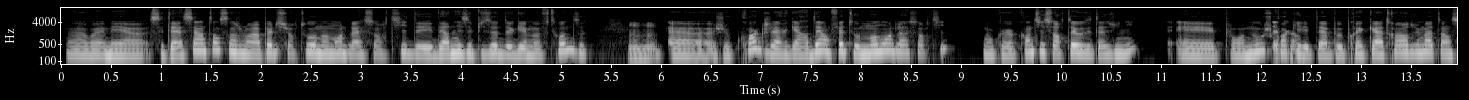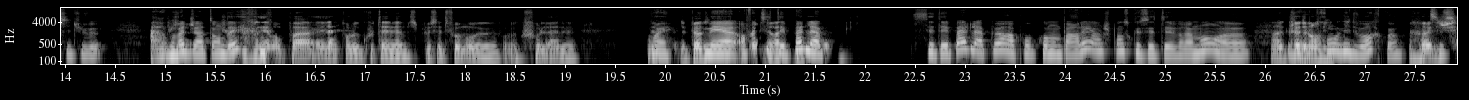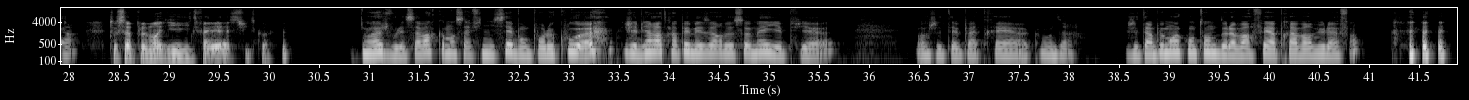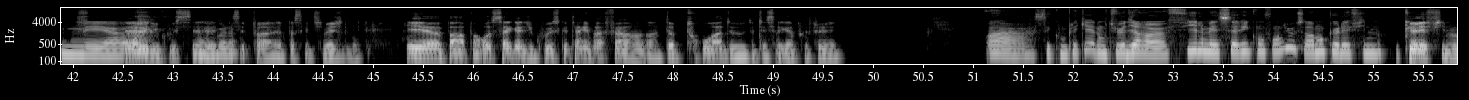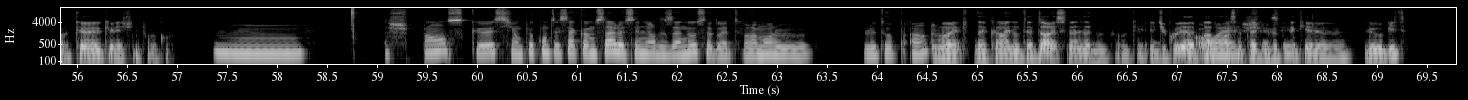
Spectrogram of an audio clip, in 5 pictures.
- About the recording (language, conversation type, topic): French, podcast, Comment choisis-tu ce que tu regardes sur une plateforme de streaming ?
- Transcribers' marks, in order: chuckle; unintelligible speech; other background noise; chuckle; chuckle; laugh; chuckle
